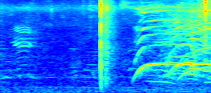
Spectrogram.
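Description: A baseball smacks into a catcher's mitt with a sharp pop.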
